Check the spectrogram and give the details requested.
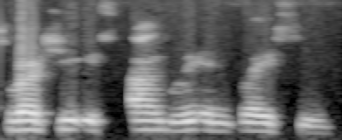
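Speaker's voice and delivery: ordinary talk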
